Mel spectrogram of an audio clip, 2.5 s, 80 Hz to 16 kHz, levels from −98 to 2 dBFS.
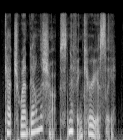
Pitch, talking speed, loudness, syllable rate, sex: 220 Hz, 170 wpm, -17 LUFS, 4.6 syllables/s, female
